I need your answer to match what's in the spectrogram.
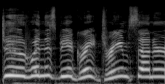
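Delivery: mock fired-up enthusiasm. Retelling a visitor's reaction on a house tour: imitating someone excited. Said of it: "he's all excited about it".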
